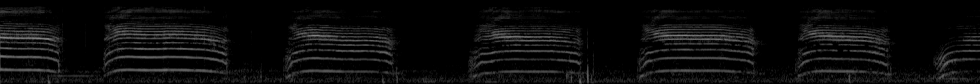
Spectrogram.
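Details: Kitten meowing loudly, calling for its mother and food: a series of about six drawn-out, harmonic meows, each rising slightly then falling at the end, repeated roughly every two seconds with short quiet gaps.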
